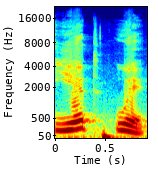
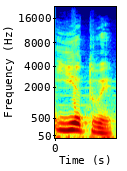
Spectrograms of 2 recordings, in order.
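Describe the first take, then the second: First: "ইয়েত উয়ে" in two separate parts; split pronunciation. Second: "ইয়েত উয়ে" run together as ye-tuye; joined pronunciation. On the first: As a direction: stop on the t of ইয়েত before উয়ে. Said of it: "একটু ভেঙে দিয়েছি". ("ইয়েত উয়ে" ভেঙে উচ্চারণ) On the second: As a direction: link the t of ইয়েত onto উয়ে. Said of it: "একসাথে করলে". ("ইয়েত উয়ে" একসাথে জুড়ে উচ্চারণ) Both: Shown as a demonstration.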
